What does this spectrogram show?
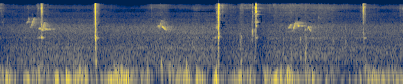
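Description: Birds chirping three times, short gliding calls, amid a handful of sharp, irregular clicks and a low rumble.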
